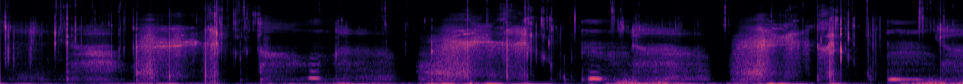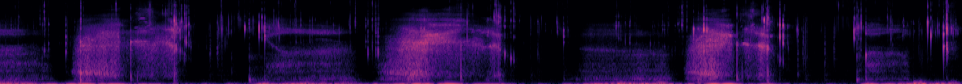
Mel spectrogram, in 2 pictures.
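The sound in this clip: Wet mouth chewing and nibbling sounds on an ear come in close, irregular bursts of smacks, bites and soft crunches. Breathy sighs and faint whispery breaths run between them.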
